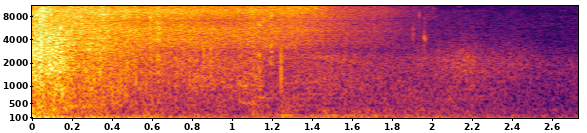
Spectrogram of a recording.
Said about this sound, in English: Many explosions.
